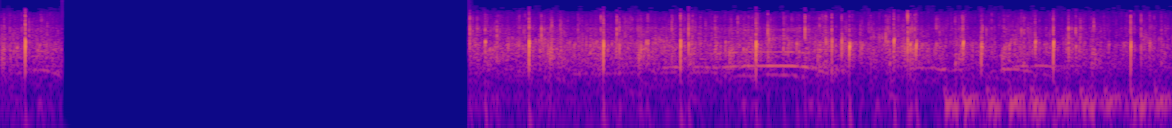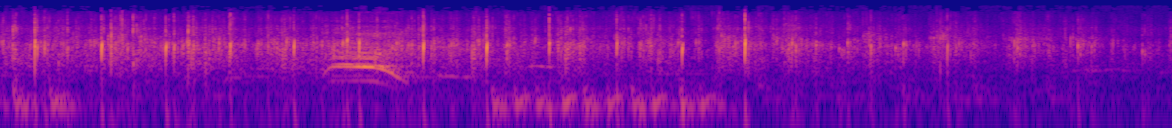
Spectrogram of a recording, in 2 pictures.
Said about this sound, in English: Let's praise the Lord. Clap your hands unto it.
